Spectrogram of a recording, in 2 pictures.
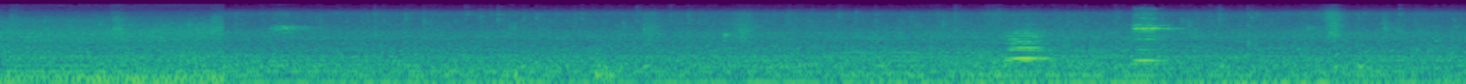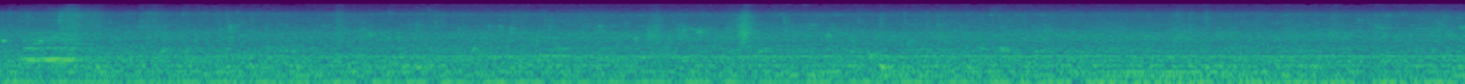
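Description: Air bubbles gurgle steadily in a water tank.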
